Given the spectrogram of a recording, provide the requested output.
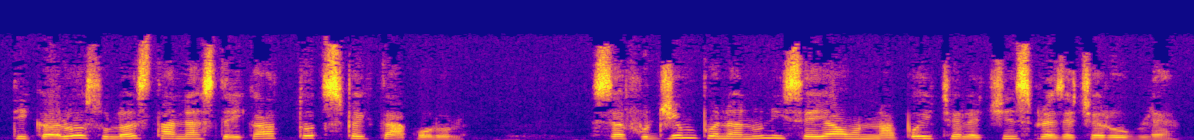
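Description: A woman voicing a commanding, ironic male con-man leader who gives brisk orders in an audiobook. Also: a little high, mellow, low-quality recording. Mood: irate. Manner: bossy, brisk.

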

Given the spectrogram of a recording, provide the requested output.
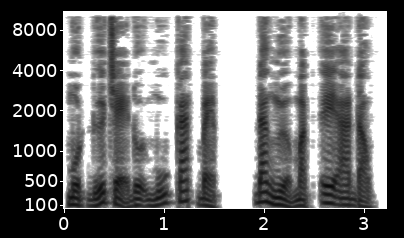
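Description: Husky male audiobook narrator. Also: lowish voice, moderate pace, no echo. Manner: steady, descriptive storytelling. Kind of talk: scripted literary narration. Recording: dry studio read, faint music.

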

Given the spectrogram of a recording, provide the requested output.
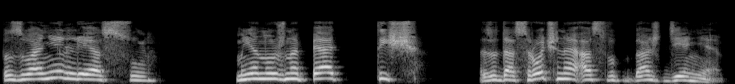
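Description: A woman reading an audiobook, voicing a drunk young man who slurs, swears and yells down the phone. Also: on the high side, slow pace, voice pushed up. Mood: drunk, angry. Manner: slurred, swearing, yelling. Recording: dull lo-fi recording.

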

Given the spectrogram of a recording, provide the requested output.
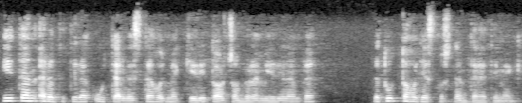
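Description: Audiobook narrator, husky and mellow, steady prose reading, lo-fi sound. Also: medium pitch. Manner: calm, even reading of dialogue and prose. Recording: slightly dull lo-fi recording.

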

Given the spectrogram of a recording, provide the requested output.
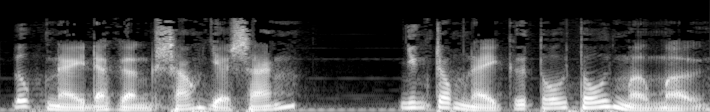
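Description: A man narrating a first-person horror story in a steady, tense way. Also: lowish voice, fairly quick, dry recording, faint music behind.

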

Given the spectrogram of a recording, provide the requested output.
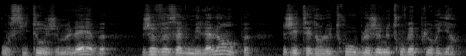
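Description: A reader narrating a nineteenth-century novel in a measured, solemn way, as an audiobook. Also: medium pitch, lively intonation, warm tone.

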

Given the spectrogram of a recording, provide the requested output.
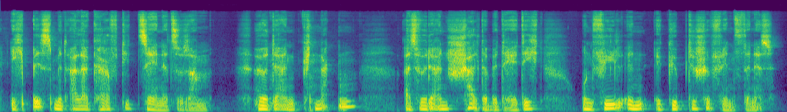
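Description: Husky-voiced man narrating. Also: medium pitch. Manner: measured, calm storytelling. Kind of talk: audiobook narration.

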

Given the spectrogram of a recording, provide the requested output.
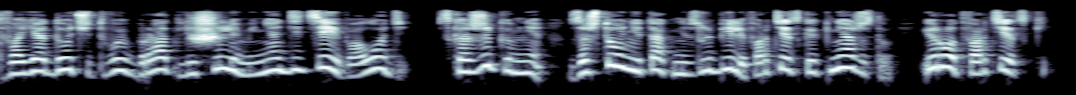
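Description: A woman's voice: on the high side, normal speed, few pauses, a little mellow, muffled recording, pitched above the performer's own voice, natural voice. A woman doing a roaring, bitter lion prince. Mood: bitter anger. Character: fierce grieving lion prince, male, middle-aged.

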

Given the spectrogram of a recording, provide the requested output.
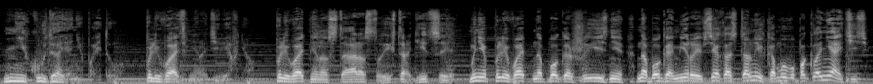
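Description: A man's voice: medium pitch, lively intonation, a little fast, few pauses, pitched above the performer's own voice, close to an everyday voice. A man voicing a frightened, defiant young male tree demon with a trembling voice close to tears, over guitar music. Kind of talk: audiobook character voice.

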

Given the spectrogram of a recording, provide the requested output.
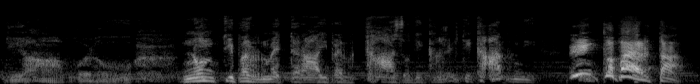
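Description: A man voicing an imperious, obsessed old whaling captain in a theatrical audiobook dramatisation, given to bellowed commands and menacing hushed asides. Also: deep voice, expressive, slow pace, husky, faint music behind, exaggerated voice. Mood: scornful, menacing. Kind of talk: dramatised audiobook reading of a classic sea novel.

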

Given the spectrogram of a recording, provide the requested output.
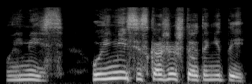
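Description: A woman's voice: a little high, normal speed, dark tone, dry recording, clean studio sound, natural voice. A woman reading the lines of a desperate middle-aged man searching for his missing daughter, with strained, pleading outbursts.

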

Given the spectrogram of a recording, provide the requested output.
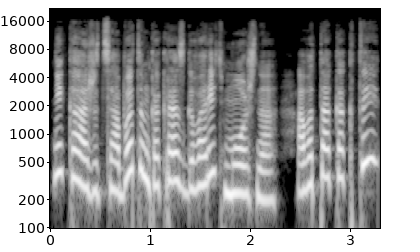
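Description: A woman doing a cheerful young noblewoman in an audiobook, pitched high and bright. She teases and presses with a theatrical, insistent flair. The recording is close and dry. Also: expressive, fairly quick, dry recording. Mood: teasing. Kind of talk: audiobook character voice.

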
